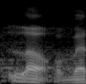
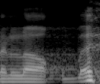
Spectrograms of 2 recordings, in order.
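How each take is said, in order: First: It is said weakly, without force. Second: It is said strongly, with force.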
